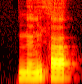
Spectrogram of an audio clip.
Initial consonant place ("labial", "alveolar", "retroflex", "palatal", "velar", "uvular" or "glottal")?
alveolar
